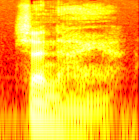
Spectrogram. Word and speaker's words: Shania: Shania.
